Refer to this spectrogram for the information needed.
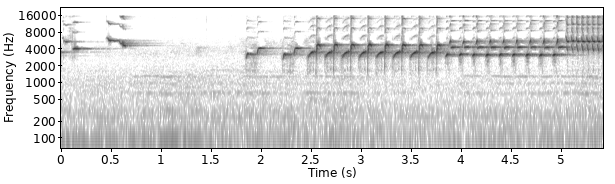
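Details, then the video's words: Goldfinch × canary hybrid singing a clean, error-free song, recorded in 2022 to stimulate males to sing and to teach young birds: high thin whistles, a pause, then a fast run of repeated twittering notes ending in a buzzy trill. "Mixto de Jilguero Cantando Limpio"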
